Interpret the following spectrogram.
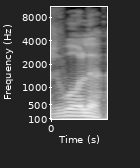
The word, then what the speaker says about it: Zwolle: Jadi sementara kalau Eliano Reinders main di Zwolle, bacanya Zwolle, pakai V, Zwolle gitu ya.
